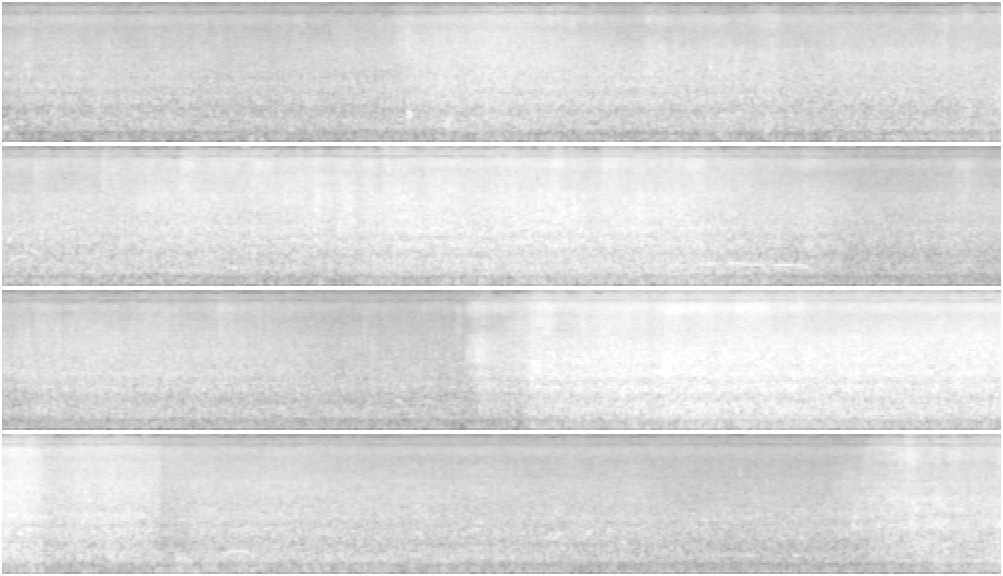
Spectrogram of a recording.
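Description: Surf breaking and washing on a sandy shore, with wind buffeting the microphone. The wash swells louder and fades several times.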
